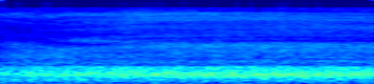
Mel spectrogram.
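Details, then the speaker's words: Altec Lansing Bluetooth speaker, amplifier board connected to phone (steady light): constant loud static hiss like an airplane or waterfall drowns out the music; volume buttons do not work; the board is faulty. "So, it's like you're flying in an airplane or some type of uh waterfall."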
